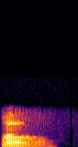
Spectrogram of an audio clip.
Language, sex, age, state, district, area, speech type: Kashmiri, male, 18-30, Jammu and Kashmir, Srinagar, urban, conversation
